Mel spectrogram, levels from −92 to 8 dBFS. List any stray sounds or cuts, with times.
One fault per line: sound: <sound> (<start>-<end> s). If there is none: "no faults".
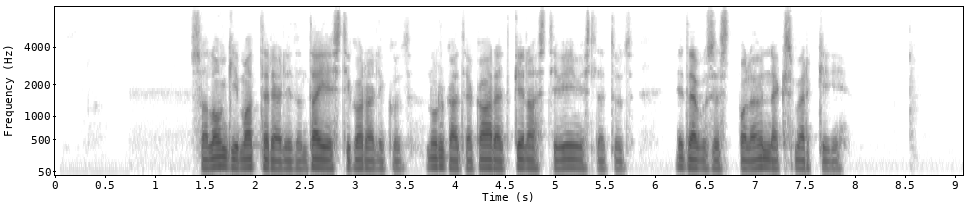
no faults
